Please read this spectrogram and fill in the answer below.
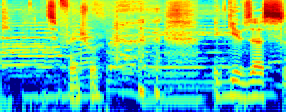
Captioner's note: laughs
